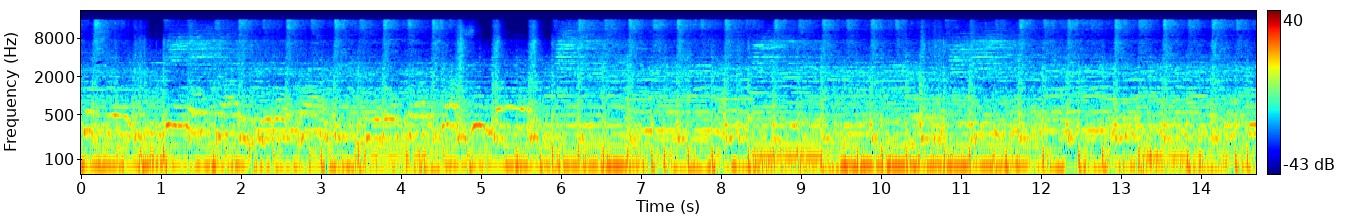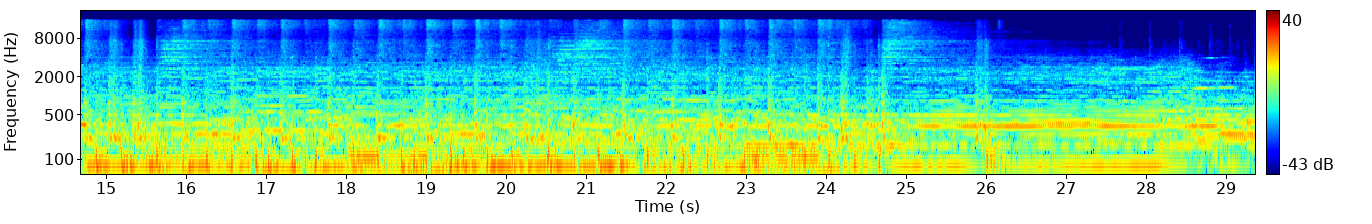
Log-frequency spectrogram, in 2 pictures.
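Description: Live rock band playing: drum kit, electric guitars and vocals. About 25 seconds in the drums and cymbals stop and the band holds a final chord, ringing to the song's end.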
